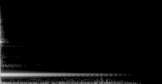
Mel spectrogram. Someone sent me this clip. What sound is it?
SanzAnais 70 A#3 forte a
a sanza (or kalimba) multisampled
african, kalimba, percussion, sanza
